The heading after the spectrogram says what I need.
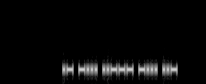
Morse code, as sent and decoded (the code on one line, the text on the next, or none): .- -... ..--- -... ..-
AB2BU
